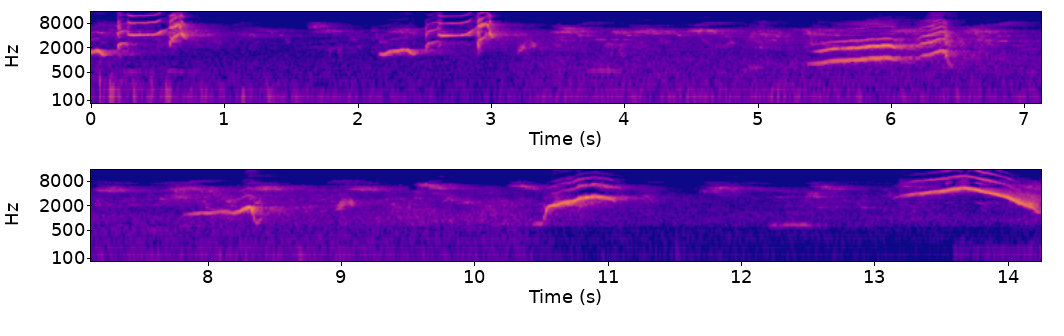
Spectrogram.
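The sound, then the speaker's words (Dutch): A common starling sings alone, clear: a varied run of whistled sweeps, rising and falling slurs, and buzzy chatter with soft clicks, coming in bursts with brief pauses between. “Mooi, dan gaan we nu nog even luisteren naar dat prachtige geluid.”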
